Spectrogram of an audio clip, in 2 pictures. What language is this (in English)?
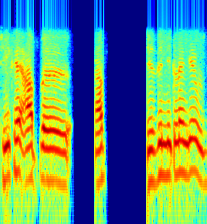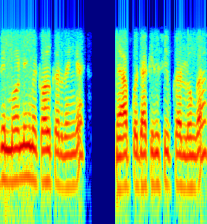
Urdu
